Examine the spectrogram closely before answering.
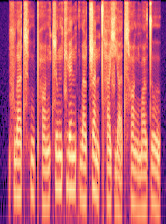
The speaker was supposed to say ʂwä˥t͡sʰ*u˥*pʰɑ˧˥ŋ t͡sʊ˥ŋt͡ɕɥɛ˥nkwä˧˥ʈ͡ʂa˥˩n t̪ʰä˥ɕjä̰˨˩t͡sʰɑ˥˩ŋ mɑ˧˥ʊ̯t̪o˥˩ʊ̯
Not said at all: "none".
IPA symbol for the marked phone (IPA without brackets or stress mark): u˥˩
